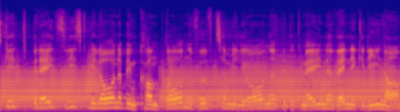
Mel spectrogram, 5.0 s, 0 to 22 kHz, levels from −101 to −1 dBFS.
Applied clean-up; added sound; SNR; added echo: none; Brass instrument; 4 dB; none.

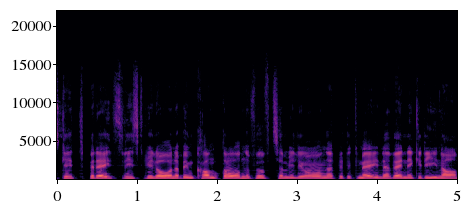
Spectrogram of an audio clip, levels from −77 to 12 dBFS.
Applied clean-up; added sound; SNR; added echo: neural mask model DeepFilterNet 3.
